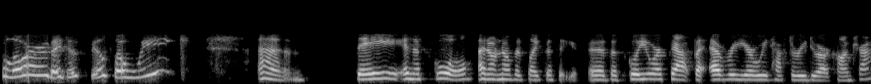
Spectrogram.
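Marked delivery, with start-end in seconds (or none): 0.0-1.6 play-acted, high-pitched, tearful bawling. Recalling praying while driving to school, retelling bawling prayer. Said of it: "just like bawling".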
